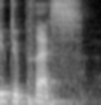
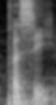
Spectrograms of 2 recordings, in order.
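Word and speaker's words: du Plessis: So the South African team, it was him, Brandon Grace, Louis Oosthuizen, and Henny Duplessis. Plessy, I think that's how you say it. Plessy, Duplessy, because it's like IS, but it's Frenchish.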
